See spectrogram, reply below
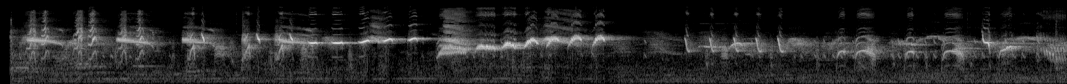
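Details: Caged Chinese hwamei singing with its tail fully fanned: a loud, varied run of clear whistled phrases, sliding and looping notes, and quick chattering bursts, with a short pause before a choppier, rapid ending.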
